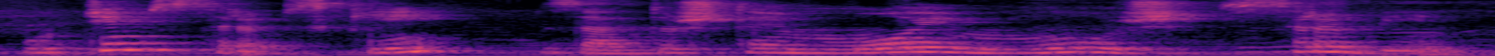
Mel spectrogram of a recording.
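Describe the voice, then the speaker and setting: A woman's voice: medium pitch, takes it slowly, dark tone. A young woman with a Serbian accent, a native Serbian speaker, teaching an online language lesson in a friendly, encouraging, casual way. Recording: roomy echo with faint music.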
